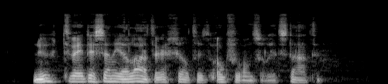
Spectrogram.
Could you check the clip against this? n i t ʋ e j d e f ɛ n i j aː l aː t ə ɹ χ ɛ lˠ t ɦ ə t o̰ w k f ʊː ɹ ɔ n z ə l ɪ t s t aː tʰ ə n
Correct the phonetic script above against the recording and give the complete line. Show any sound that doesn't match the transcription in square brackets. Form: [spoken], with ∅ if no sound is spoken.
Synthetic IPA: n [y] t ʋ e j d e [s] ɛ n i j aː l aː t ə ɹ χ ɛ lˠ t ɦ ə t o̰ w k f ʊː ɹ ɔ n z ə l ɪ t s t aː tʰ ə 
